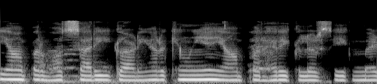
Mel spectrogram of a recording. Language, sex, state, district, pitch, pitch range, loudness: Hindi, female, Uttar Pradesh, Budaun, 200 Hz, 195-215 Hz, -12 LUFS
